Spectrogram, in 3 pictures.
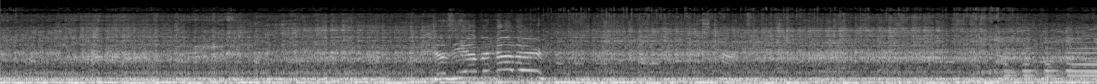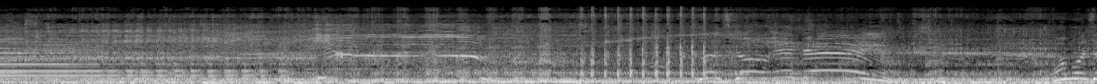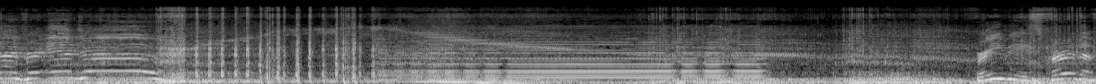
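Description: Loud car engine running with a deep rumble, revved up and down several times, the revs falling away near the end.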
